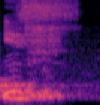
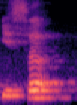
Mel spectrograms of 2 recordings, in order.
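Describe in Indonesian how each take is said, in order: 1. Bunyi s berakhir dengan udara lembut yang berdesah. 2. Bunyi s berakhir dengan gema yang memantul. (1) "Kalau is itu baru hamas" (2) "Kalau Isa itu qalqalah"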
